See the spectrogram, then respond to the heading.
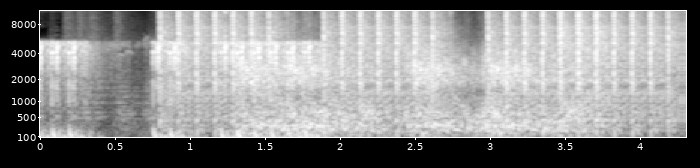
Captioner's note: gunfire rattling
